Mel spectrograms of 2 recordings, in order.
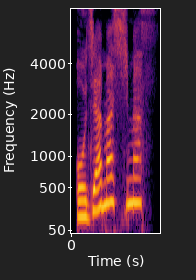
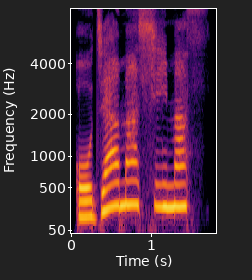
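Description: First: The phrase is said at normal speaking speed. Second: The phrase is said slowly and deliberately. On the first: "And regular speed" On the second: "One more time slowly"

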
